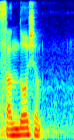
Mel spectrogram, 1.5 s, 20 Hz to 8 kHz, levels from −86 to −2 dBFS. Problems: constant background noise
